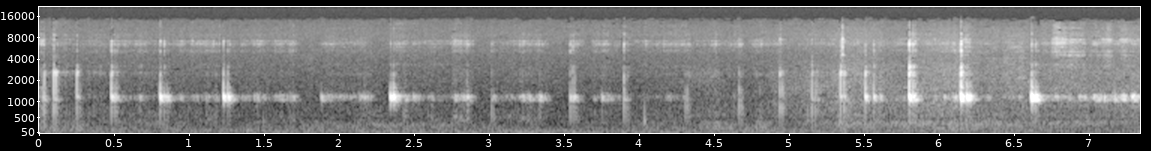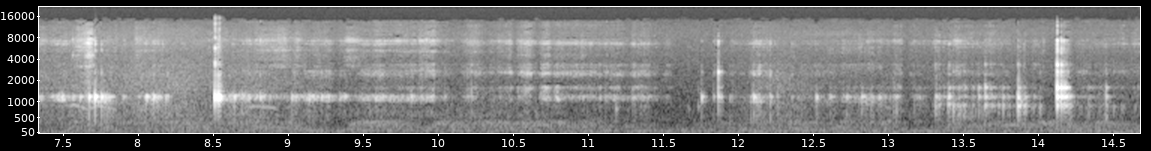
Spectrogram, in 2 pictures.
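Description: A wooden stick is scraped along the ridged back of a hand-held carved wooden frog guiro. It makes short, dry, ratcheting rasps with a croak-like tone around 1.2 kHz, some isolated and others run together into longer clattering strokes, at a quiet level.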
